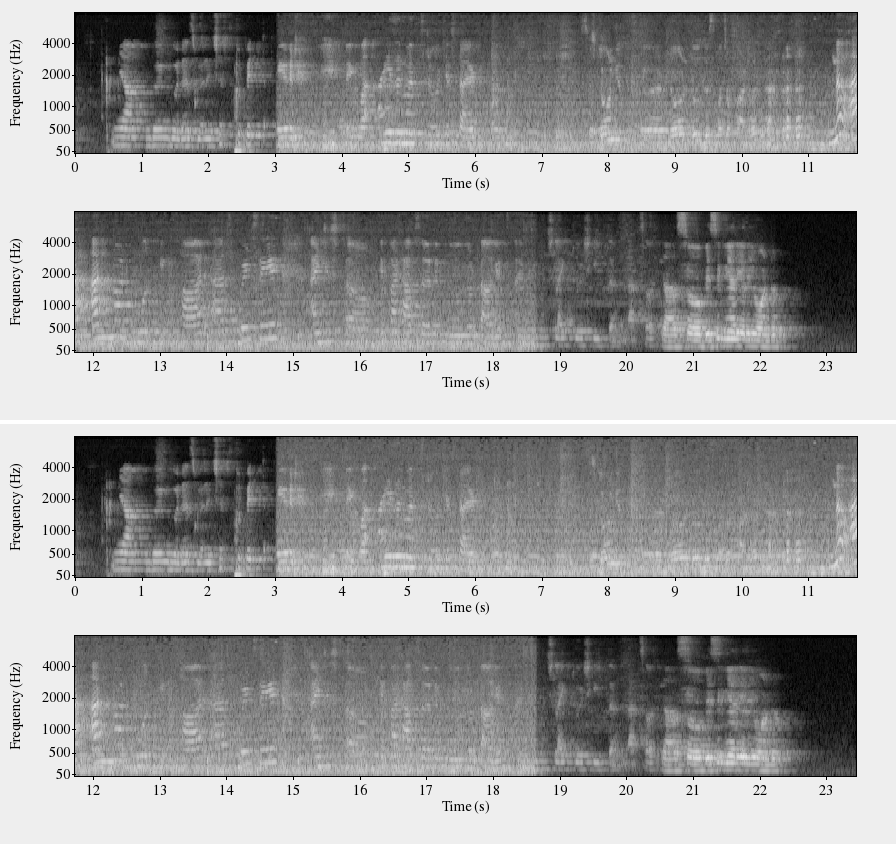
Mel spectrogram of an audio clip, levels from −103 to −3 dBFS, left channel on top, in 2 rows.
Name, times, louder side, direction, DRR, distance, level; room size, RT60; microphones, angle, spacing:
voice 1, 0.5-6.5 7.7-8.7 11.3-20.5 20.9-21.0, right 1 dB, 5° right, 0 dB, 3.0 m, -29 dB
sound 1, 3.0-18.7, right 3 dB, 80° right, 1.1 m, -28 dB
voice 2, 7.0-7.4 7.7-10.9 20.5-22.2, left 1 dB, 50° left, 1 dB, 4.0 m, -26 dB
29.5 x 10.0 x 9.4 m, 0.83 s
head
